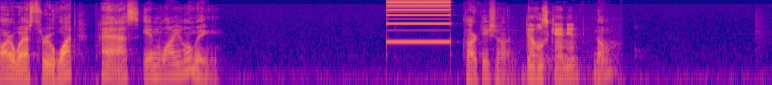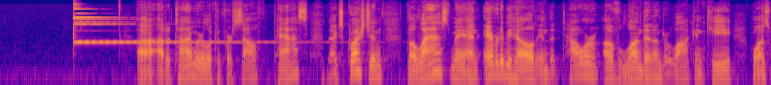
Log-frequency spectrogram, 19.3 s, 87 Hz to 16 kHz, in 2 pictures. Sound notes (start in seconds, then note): 10.5 bell rings, time expires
